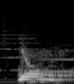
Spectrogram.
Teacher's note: menyamarkan huruf nun menjadi huruf ang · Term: ikhfa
